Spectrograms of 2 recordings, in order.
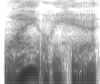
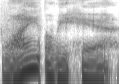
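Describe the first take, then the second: First: A bit angry. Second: Slow, heavier question, leaning on why; a bit angry. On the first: Voice actor retakes Feli's line, a little angrier. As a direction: let a little anger into it. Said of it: "Yeah, more like that". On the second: Feli questions, leaning on why. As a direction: stress on why. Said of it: "Maybe just on the why, a little more emphasis". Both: Acted.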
